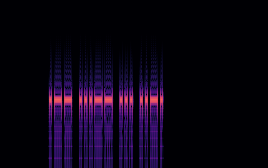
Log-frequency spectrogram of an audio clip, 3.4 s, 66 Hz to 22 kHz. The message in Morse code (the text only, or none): W3SF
